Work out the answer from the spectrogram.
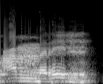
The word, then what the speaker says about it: Amr: tirukan Bismillahirrahmanirrahim amibniaibin ya Jadi kalau Ain Mim ada wawunya itu Amrin tapi kalau tanpa Waw belakangnya itu Umar ya Amr dan Umar walaupun hurufnya sama tapi beda bacanya untung untuk diberi harakat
